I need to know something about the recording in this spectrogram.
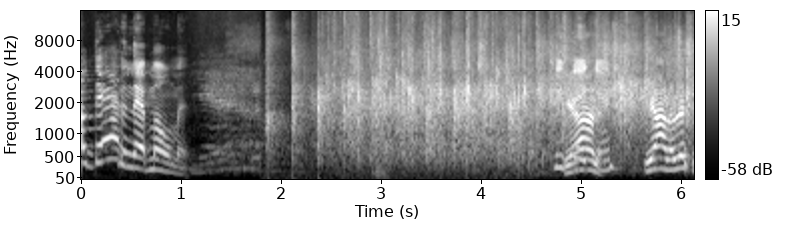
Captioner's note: audience saying yes and applauding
